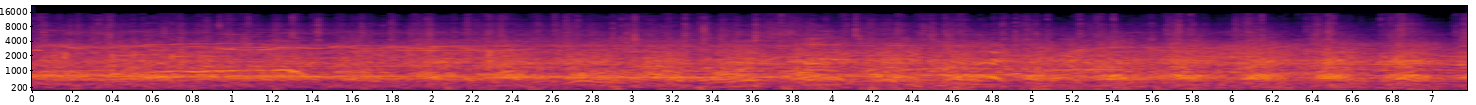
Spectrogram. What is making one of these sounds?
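A large crowd cheers and chants loudly in an echoing tent.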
